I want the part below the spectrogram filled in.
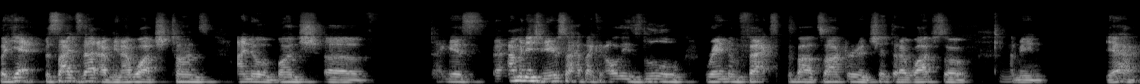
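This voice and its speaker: A man with an American accent talks at a moderate pace and a medium pitch. His intonation is fairly even, and he has an ordinary speaking voice. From Texas. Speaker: football fan, giveaway winner. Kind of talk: casual chat.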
